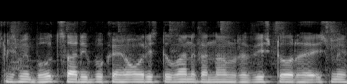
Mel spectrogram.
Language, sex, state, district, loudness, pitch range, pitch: Hindi, male, Rajasthan, Churu, -16 LUFS, 115-120 Hz, 115 Hz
